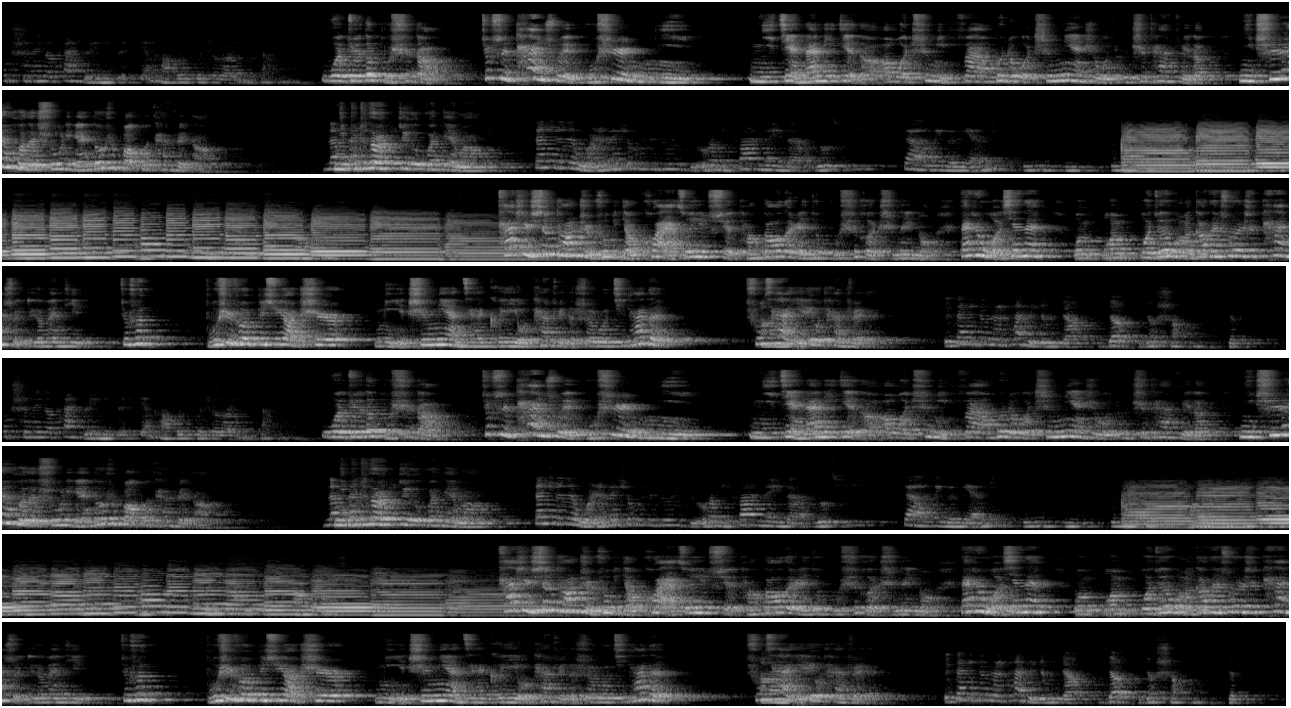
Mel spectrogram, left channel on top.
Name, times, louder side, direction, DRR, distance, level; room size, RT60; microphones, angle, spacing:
voice 1, 0.0-3.0 16.1-17.0 18.2-21.5 21.9-29.3 46.2-46.6 48.0-50.6 50.9-51.0, right 2 dB, 20° right, 3 dB, 0.4 m, -37 dB
voice 2, 3.2-4.5 4.8-7.0 7.5-12.1 12.4-15.0 16.2-17.8 30.7-39.5 39.8-40.2 40.7-45.3 46.1-47.4, left 1 dB, 30° left, 0 dB, 0.7 m, -25 dB
sound 1, 24.1-31.2, left 3 dB, 85° left, 0.5 m, -25 dB
4.5 x 2.1 x 3.3 m, 0.98 s
head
